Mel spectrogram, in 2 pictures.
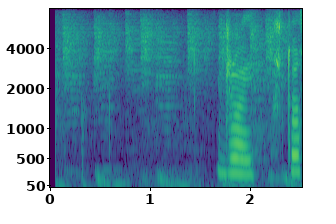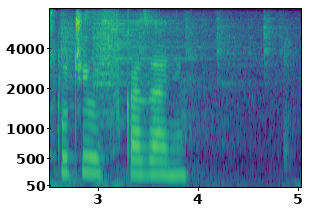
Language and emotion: Russian, neutral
